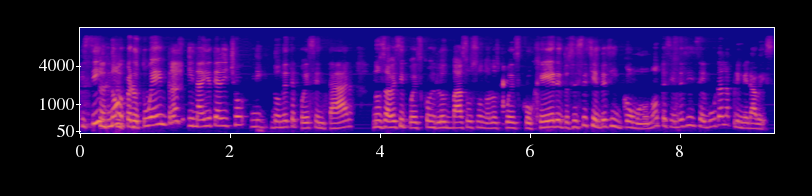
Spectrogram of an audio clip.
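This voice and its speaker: An ordinary speaking voice: a woman at a fairly high pitch with ordinary pitch variation, a fairly quick pace and hardly any pauses. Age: 30s. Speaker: parenting specialist. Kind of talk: interview. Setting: video call.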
